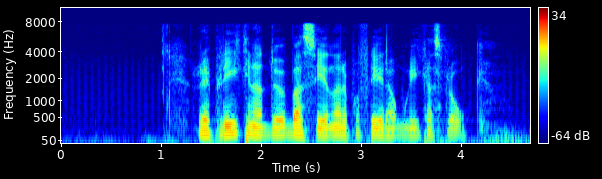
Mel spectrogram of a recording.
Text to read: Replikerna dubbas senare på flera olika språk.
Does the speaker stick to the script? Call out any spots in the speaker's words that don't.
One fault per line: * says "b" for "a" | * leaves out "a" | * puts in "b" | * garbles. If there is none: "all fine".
all fine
